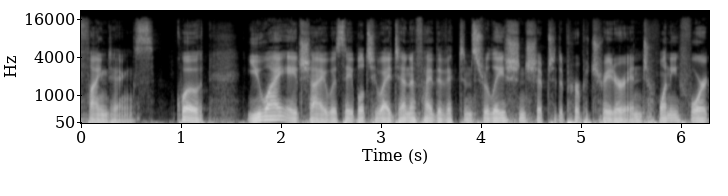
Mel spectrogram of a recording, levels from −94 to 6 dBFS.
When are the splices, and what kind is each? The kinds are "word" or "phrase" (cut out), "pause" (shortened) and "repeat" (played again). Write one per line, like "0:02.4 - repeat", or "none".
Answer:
none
